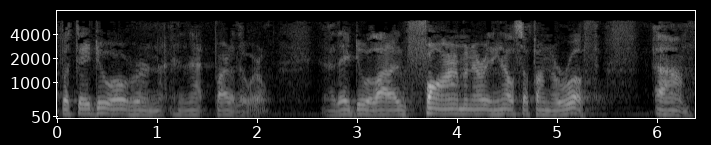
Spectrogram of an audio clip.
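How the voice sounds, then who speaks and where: An older man teaching from the Bible in a conversational, off-the-cuff way, reading verses aloud and then explaining them with asides. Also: on the high side. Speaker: preacher. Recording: dull lo-fi recording.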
